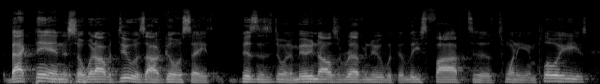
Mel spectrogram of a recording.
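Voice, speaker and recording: A fast-talking digital marketing consultant, American and in his early forties, guests on a podcast and shares stories in a relaxed, conversational style. His medium-pitched voice is steady with a darkish tone.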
